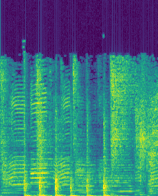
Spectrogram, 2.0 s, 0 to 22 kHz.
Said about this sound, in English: Meanwhile, in Washington, D.C., Mary receives a knock at the door at apartment 227.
